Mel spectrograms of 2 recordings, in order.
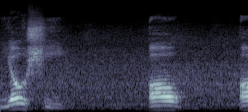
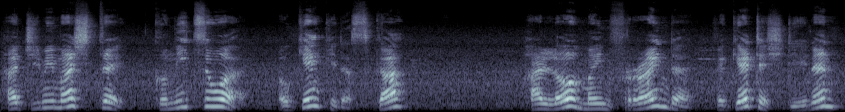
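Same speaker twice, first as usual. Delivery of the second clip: higher put-on voice greeting in Japanese and German; multilingual greeting; 5 semitones higher than usual. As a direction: show off his languages in a cheerful higher voice. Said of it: "he speaks multiple languages".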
